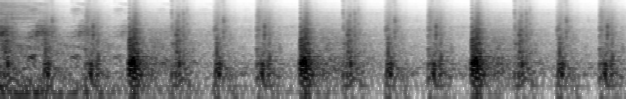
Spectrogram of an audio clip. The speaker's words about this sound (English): Are you deaf? I said stomp with me.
